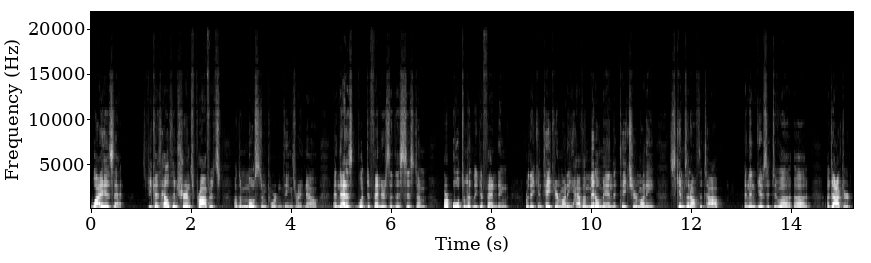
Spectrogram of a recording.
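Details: Adult male speaker; normal speech.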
